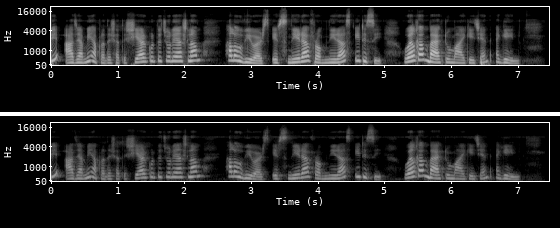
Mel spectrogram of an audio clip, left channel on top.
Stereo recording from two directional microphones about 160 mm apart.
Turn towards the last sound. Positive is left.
turn(degrees=55)  # may be behind; listen again after turning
